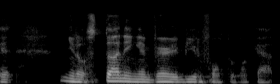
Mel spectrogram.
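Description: The voice is somewhat breathy with ordinary pitch variation, on a very clean recording, silent background. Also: man. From Puerto Rico, then Massachusetts. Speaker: landscape and wildlife photographer, workshop leader. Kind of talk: interview, casual chat.

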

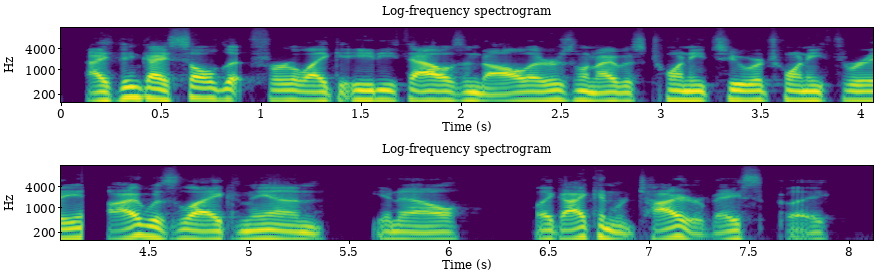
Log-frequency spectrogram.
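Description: A normal speaking voice from a man at medium pitch, fairly even in intonation, with a dry, close sound, no echo and a quiet background. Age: 40s. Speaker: entrepreneur and company CEO. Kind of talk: interview.

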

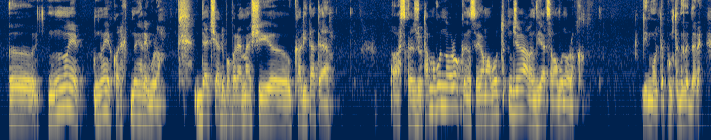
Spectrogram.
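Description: A man with a plain, everyday voice, medium in pitch, at a fairly slow pace, with lively intonation and very even loudness. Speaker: theatre director. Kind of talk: interview.

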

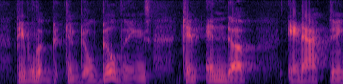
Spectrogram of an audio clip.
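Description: A somewhat breathy man with an American accent. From New York. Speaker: company founder. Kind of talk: casual chat.

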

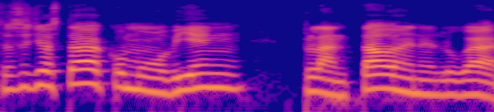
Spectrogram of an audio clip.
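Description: Heard through a very clean recording with a silent background and a dry, close sound with no echo, a man talks at a moderate pace in a bright, sharp tone. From El Salvador, Chalatenango. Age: 20s. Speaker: student and church musician. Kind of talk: casual interview testimony. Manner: halting, many repetitions and fillers.

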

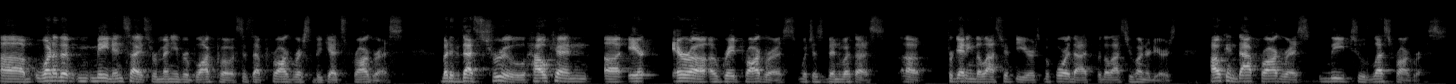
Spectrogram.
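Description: With an unremarkable speaking voice, a man talks fairly quickly, pitched fairly high and with ordinary pitch variation. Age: young. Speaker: podcast host. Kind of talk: interview conversation.

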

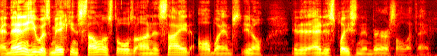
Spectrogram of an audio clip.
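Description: A man with an Upper Midwest accent talks at a very fast pace, his pitch fairly low with ordinary variation. The recording is very clean, with a silent background. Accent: Upper Midwest (Minnesota). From Northern Minnesota. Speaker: sauna stove manufacturer. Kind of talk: casual chat. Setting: in person at his workplace. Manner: animated.

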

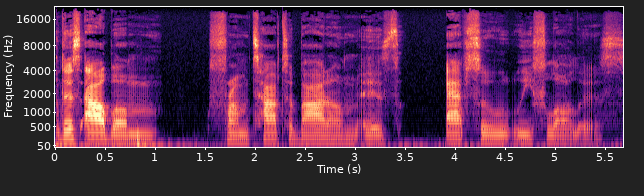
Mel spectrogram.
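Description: A woman's very deep, low voice, flat and monotone, at a fairly slow pace. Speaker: podcast host. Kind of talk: solo monologue podcast, casual. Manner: chill, monotone; casual, laughs often.

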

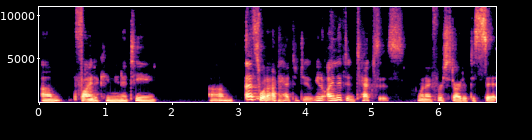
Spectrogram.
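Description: A somewhat breathy woman at medium pitch, with ordinary pitch variation and a moderate pace. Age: 60s. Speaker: Zen Buddhist priest and author. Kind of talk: interview conversation.

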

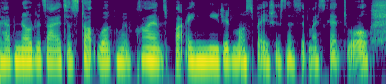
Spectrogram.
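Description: This woman has a fairly low-pitched voice and a strong northern English accent. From northern England. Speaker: business coach and podcast co-host. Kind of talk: casual advice chat. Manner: fast talker.

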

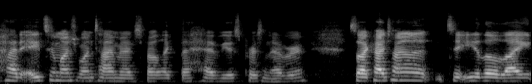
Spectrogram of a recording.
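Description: Bright, sharp tone in a monotone, flat delivery on a very clean recording with a silent background. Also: woman. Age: 20s. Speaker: professional soccer player. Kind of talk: casual interview.

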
